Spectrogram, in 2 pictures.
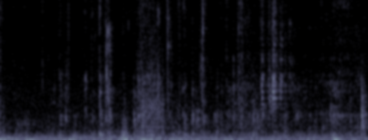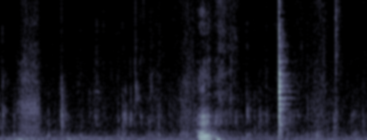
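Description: Soft, steady chewing and wet mouth sounds of someone eating plant-based pasta run throughout, with occasional light clinks of a fork against a plate and a louder clatter of cutlery near the end.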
